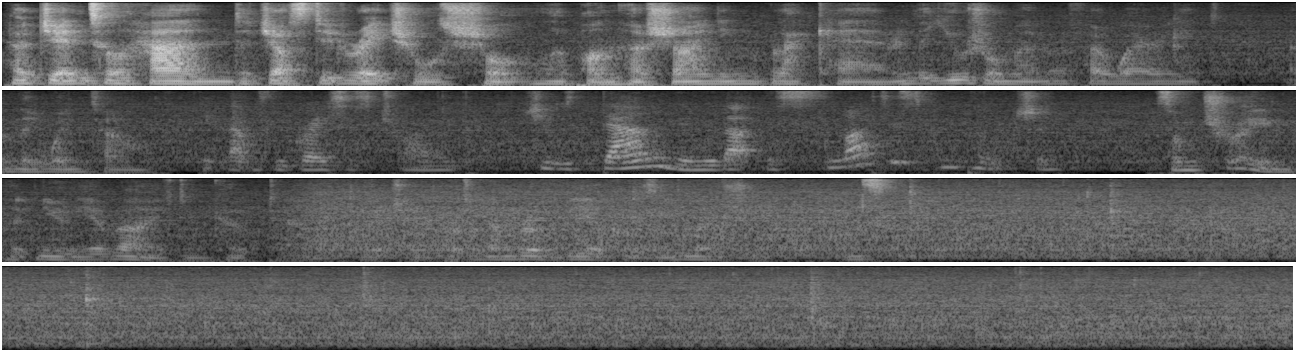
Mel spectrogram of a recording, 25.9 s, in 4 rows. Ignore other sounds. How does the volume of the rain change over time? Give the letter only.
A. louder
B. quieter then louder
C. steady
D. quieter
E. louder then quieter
A.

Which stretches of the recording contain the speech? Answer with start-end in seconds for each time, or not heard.
0.0-17.4.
